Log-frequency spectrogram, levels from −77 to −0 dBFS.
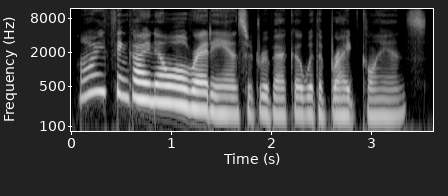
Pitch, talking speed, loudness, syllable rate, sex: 210 Hz, 180 wpm, -17 LUFS, 5.3 syllables/s, female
